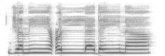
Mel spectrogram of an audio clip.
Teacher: کلمت جمیعن کے آخری میں عین پہ تنوین پیش ہے، پھر حرف اللام ہے کلمت لدینا. یہاں بھی حکم ہے ادغام بغیر غنہ، تو ہم یہ حکم کو بغیر غنہ سے لیکن تشدید کے ساتھ ادا کریں گے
